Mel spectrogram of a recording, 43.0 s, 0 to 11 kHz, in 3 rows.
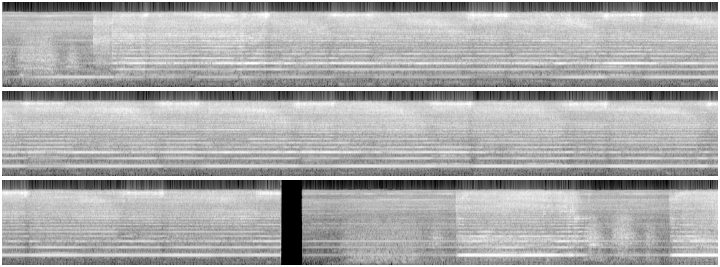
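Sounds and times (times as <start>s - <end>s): router spindle whining: 0.0s - 42.9s
bit cutting into board: 35.3s - 42.9s.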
